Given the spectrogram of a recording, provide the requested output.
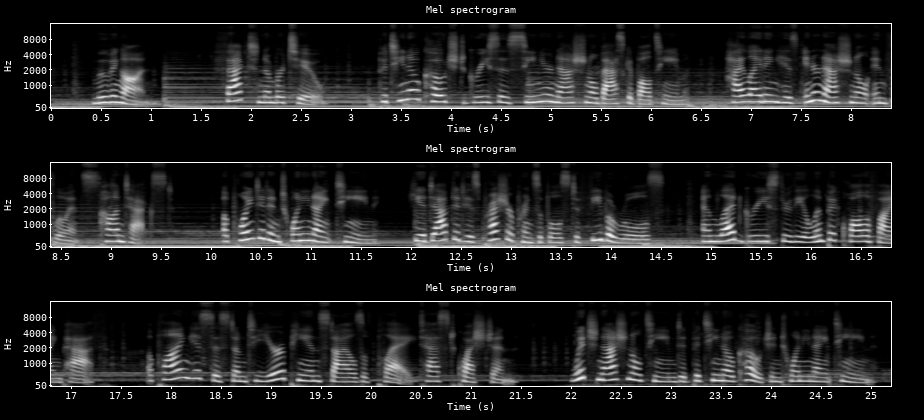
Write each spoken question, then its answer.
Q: Which national team did Pitino coach in 2019?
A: Greece.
